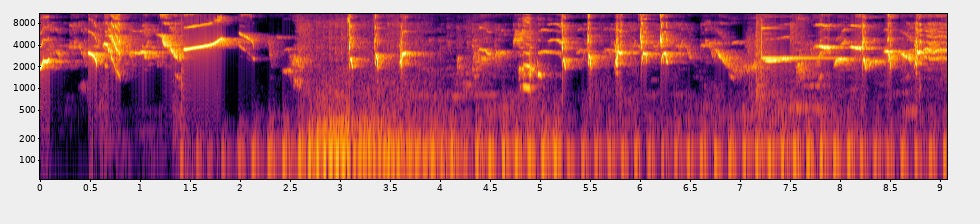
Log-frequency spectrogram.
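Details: Oriental magpie-robin (kacer) in ngerol and nembak song: bright whistled slurs and clipped chip notes over a steady low mechanical pulsing drone.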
